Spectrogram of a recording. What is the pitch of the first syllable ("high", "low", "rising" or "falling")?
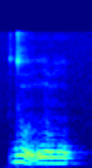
falling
